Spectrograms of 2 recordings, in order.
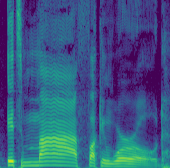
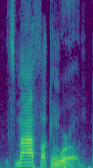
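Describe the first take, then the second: First: It's my fucking world drawn out slowly, weight on it's; slow emphatic declaration. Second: Said in the usual way. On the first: Shown as a demonstration. Host declaring his mic is his kingdom, slow and emphatic.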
